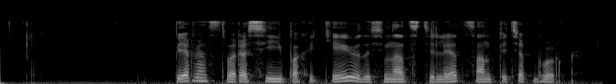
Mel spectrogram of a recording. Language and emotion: Russian, neutral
